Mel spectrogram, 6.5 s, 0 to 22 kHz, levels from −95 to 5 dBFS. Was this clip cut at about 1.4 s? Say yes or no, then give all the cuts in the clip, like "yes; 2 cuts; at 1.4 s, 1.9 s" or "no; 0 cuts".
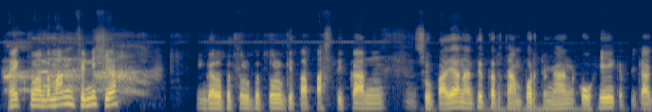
no; 1 cut; at 4.2 s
